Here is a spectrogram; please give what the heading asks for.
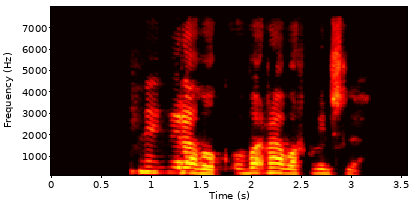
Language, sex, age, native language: Icelandic, female, 60-69, Icelandic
